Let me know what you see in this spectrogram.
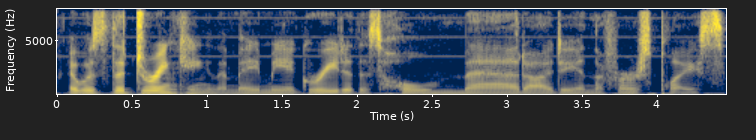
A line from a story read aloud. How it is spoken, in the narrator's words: he muttered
